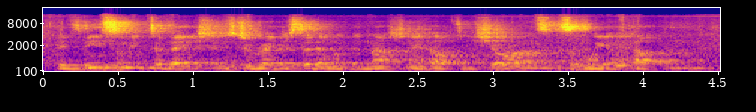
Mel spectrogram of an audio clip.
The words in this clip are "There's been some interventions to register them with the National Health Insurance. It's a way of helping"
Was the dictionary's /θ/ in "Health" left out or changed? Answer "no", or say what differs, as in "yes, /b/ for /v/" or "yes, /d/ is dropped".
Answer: no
